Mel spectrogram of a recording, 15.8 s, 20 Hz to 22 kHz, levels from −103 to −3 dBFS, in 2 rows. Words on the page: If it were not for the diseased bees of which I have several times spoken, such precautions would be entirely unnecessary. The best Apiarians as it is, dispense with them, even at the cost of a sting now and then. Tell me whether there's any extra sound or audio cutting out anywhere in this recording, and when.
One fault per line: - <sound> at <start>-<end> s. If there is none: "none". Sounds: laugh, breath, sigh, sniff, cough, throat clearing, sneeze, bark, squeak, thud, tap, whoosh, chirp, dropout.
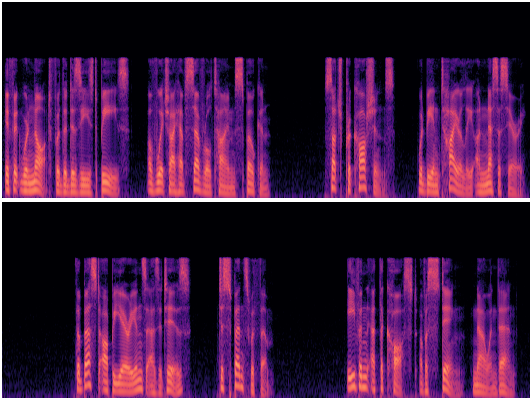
none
